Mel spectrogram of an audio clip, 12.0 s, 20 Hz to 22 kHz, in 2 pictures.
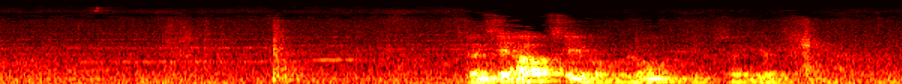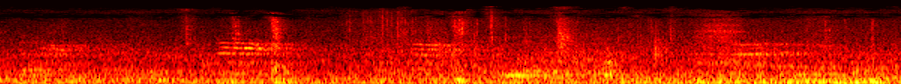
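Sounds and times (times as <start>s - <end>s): room and sound-system hiss: 0.0s - 12.0s.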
